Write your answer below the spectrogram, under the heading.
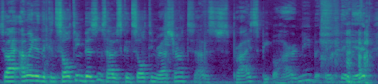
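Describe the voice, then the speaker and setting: A man with an American accent talks at a very fast pace in a high voice, with big swings in loudness and ordinary pitch variation. Noticeable background noise runs under the recording. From central Illinois. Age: 70s. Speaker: chamber of commerce executive, former state legislator. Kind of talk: casual interview conversation. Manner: talkative, repeats words.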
